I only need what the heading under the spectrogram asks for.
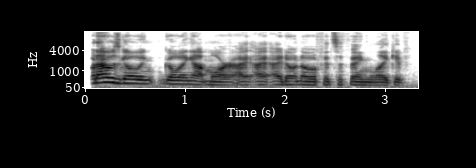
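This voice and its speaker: A man's voice: fairly high pitch, animated, fairly quick, bright, forceful tone. A man hosting a podcast, chatting casually in a rambling way, repeating words and laughing often. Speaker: podcast host. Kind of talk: casual chat.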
